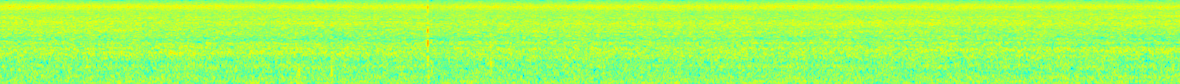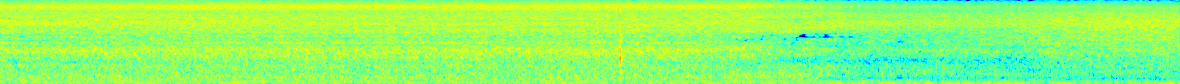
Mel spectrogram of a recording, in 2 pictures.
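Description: Steady vehicle noise: a low running hum under a wide rushing sound, easing a little near the end.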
